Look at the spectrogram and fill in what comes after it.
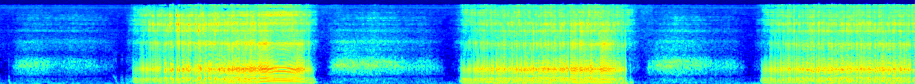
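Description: Sleeping grey cat snoring: three long snores about four seconds apart, with quieter breaths between them.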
